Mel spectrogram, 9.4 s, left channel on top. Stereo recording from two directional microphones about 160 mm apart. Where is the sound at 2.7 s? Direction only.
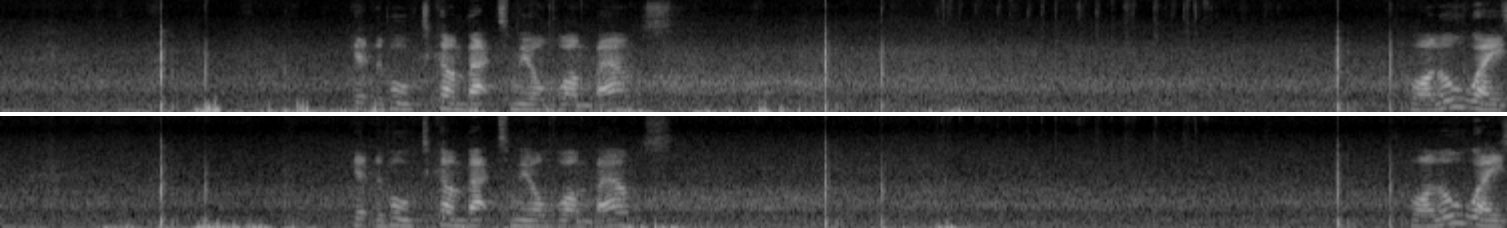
30° right (ahead or behind).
